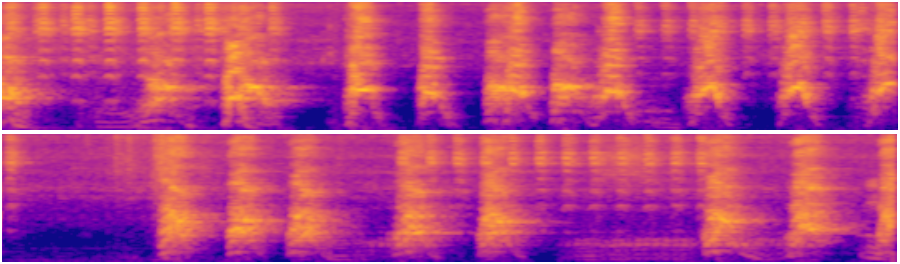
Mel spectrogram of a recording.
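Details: Loud dog barking in rapid volleys, clusters of harsh barks following closely, with a short quiet break before the barking resumes just as fast.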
